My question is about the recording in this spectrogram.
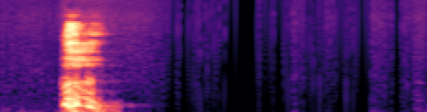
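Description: A man clears his throat once, briefly, into a microphone.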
